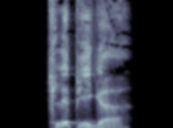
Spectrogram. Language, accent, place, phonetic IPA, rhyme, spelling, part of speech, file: German, Germany, Berlin, [ˈklɪpɪɡɐ], -ɪpɪɡɐ, klippiger, adjective, De-klippiger.ogg
- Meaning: 1. comparative degree of klippig 2. inflection of klippig: strong/mixed nominative masculine singular 3. inflection of klippig: strong genitive/dative feminine singular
